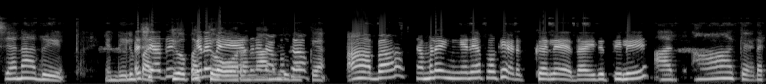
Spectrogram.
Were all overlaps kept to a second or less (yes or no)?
no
